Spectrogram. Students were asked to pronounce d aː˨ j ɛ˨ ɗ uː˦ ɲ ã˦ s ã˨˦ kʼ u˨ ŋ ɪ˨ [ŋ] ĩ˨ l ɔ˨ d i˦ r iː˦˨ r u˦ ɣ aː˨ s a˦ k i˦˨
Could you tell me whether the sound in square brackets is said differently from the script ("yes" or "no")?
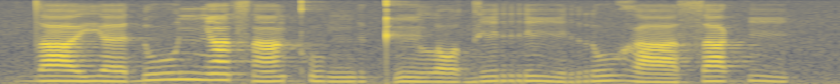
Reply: yes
